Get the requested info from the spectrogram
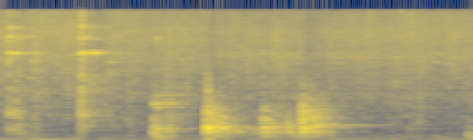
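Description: Lamb fillets sizzling in a hot frying pan, a steady high hiss. In the middle come a few short wet rustles as dressing goes over shredded red cabbage salad in a steel bowl and hands start tossing it.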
